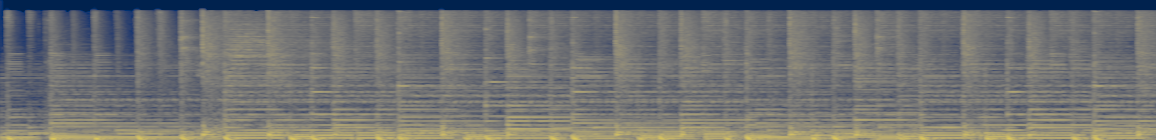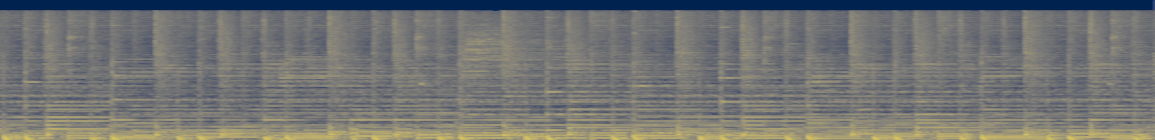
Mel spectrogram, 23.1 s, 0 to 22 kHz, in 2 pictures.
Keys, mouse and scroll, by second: 1.2 right click, 1.2 click, 1.5 middle click, 2.1 click, 3.0 Delete, 3.3-4.6 middle drag, 4.6 click, 5.2 Delete, 5.9 click, 6.4 middle click, 7.1 shift+click, 7.4 middle click, 8.0 m, 8.6 ctrl+click, 9.2 shift+middle click, 10.7 click, 11.9 Delete, 12.7 shift+middle click, 13.3-13.8 scroll up 1, 13.8 click, 15.0 right click, 16.3 click, 17.3 middle click, 17.6 right click, 18.9 click, 19.6 middle click, 20.5 click, 22.3 middle click.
